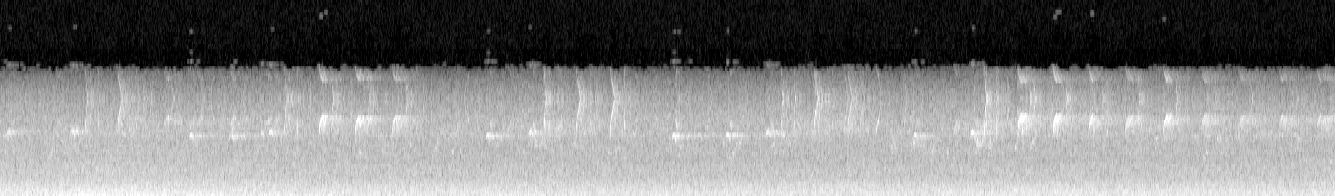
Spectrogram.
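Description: A bird singing: repeated phrases of short, high chirps and quick downward-sweeping notes, a few each second, over a steady low background hiss.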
